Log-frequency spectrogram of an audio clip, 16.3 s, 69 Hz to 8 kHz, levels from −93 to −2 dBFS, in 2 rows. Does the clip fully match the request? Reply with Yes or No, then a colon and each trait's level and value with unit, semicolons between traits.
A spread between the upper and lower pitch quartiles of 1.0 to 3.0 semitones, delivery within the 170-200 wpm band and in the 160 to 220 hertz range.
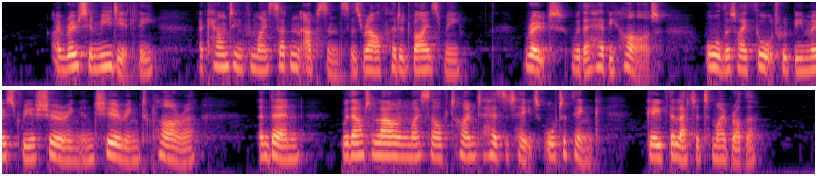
Yes: narrow, 2.4 semitones; average, 175 wpm; medium, 185 Hz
